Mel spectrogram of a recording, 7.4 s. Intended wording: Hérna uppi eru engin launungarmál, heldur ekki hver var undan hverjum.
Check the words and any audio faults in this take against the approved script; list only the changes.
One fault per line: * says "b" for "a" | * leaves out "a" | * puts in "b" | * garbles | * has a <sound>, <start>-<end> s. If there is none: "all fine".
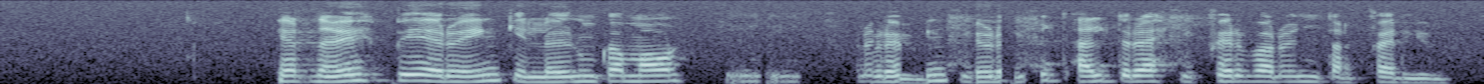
* has a laugh, 3.6-4.0 s
* garbles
